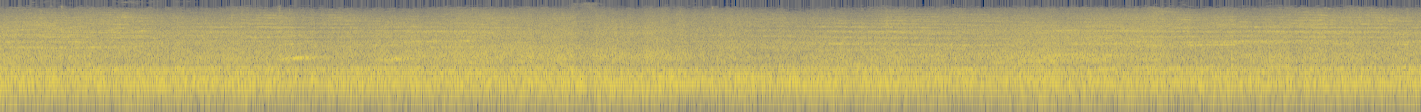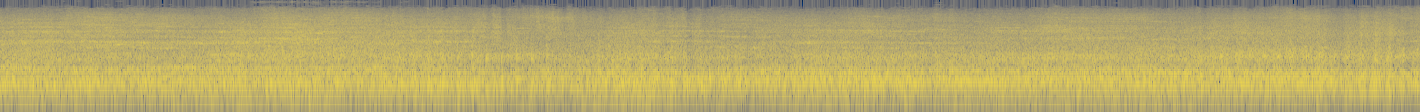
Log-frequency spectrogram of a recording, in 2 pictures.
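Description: Freight train of autorack cars rolling past close by: a steady, loud noise of steel wheels on the rails, with faint high-pitched wheel squeals coming and going.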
